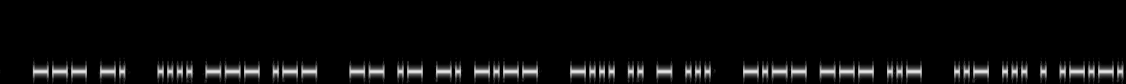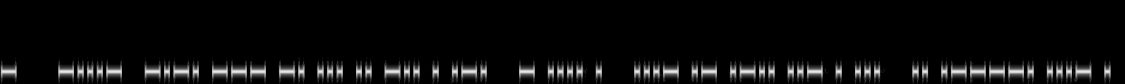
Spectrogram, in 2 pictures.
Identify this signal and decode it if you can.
Morse code, heard as a keyed tone, about 25 wpm, 600 Hz. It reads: ON HOW MANY BITS YOU USE. <BT> CONSIDER THE VALUES I'VE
